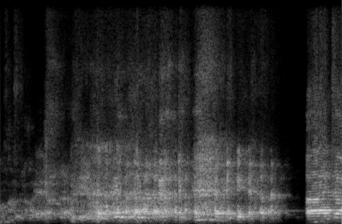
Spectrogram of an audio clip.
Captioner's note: laughter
